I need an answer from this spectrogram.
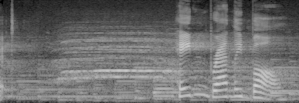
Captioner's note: audience cheers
